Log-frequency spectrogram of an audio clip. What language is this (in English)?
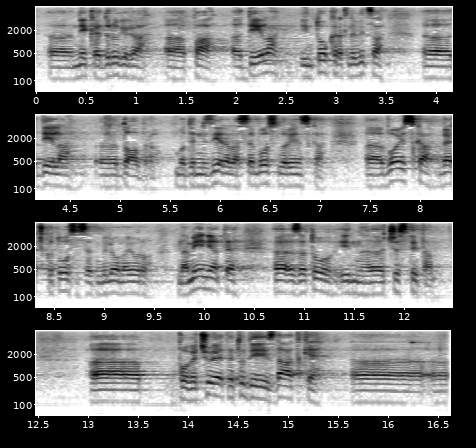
Slovenian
